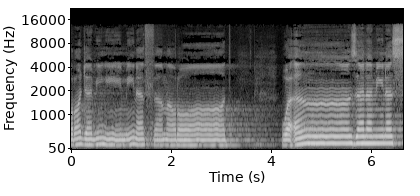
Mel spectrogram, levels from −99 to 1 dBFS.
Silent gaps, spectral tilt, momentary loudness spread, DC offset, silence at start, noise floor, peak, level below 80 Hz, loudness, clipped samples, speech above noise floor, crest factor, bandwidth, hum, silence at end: none; -5.5 dB/octave; 8 LU; under 0.1%; 0 s; -49 dBFS; -8 dBFS; -68 dBFS; -23 LUFS; under 0.1%; 27 dB; 16 dB; 14 kHz; none; 0 s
